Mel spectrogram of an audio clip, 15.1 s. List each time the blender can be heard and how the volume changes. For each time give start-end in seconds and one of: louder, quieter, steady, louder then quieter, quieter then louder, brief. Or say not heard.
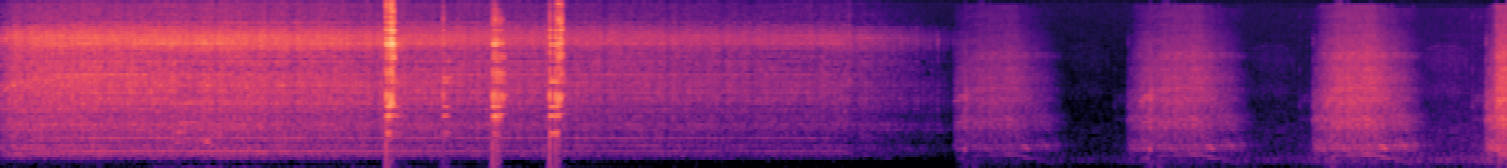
0.0-15.0 quieter then louder.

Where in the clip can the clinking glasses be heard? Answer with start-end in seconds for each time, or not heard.
3.9-5.7.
